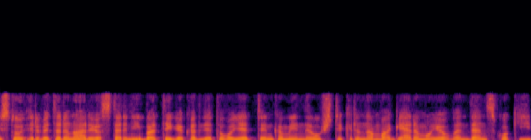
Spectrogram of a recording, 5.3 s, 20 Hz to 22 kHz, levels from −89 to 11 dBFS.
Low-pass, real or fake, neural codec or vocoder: 7.2 kHz; fake; codec, 16 kHz, 1.1 kbps, Voila-Tokenizer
